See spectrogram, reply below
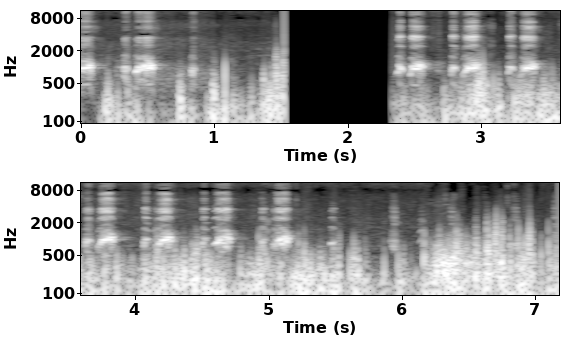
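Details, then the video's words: Chukar partridge calling: a short cluck burst, a pause, then a long run of evenly spaced, harsh chuk notes, about three per second, with strong low-pitched rumble underneath. "Chakor ki Awaz | Chakor Sound | Keklik Sesi Sound"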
